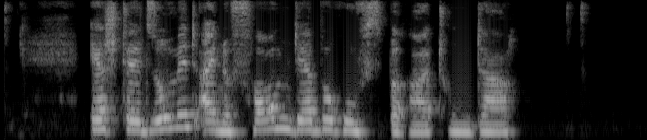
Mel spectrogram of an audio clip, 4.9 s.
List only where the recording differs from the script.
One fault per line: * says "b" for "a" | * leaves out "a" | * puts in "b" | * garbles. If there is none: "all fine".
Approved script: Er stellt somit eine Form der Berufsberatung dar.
all fine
